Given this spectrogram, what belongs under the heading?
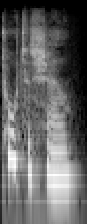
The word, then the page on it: tortoiseshell: British English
